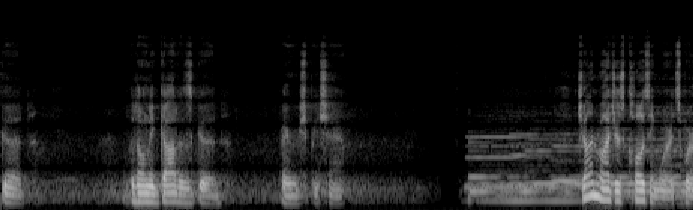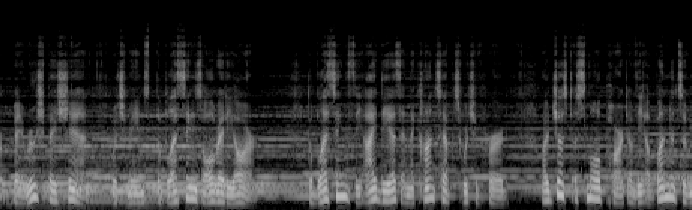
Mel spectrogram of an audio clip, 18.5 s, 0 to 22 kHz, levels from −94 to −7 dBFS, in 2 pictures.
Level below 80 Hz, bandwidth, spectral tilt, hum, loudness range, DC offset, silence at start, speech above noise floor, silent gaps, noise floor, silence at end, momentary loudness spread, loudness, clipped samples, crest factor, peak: -84 dBFS; 12.5 kHz; -5.5 dB/octave; none; 13 LU; under 0.1%; 0 s; 45 dB; none; -82 dBFS; 0 s; 15 LU; -37 LUFS; under 0.1%; 18 dB; -20 dBFS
